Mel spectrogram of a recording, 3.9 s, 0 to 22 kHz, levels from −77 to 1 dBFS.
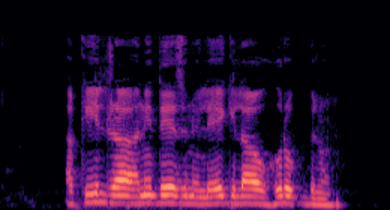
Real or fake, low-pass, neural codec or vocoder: real; 10.8 kHz; none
